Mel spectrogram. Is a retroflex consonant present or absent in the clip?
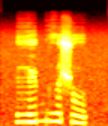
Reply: absent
